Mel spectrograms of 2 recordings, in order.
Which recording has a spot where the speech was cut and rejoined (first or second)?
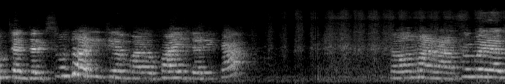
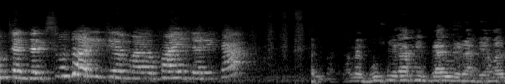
second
